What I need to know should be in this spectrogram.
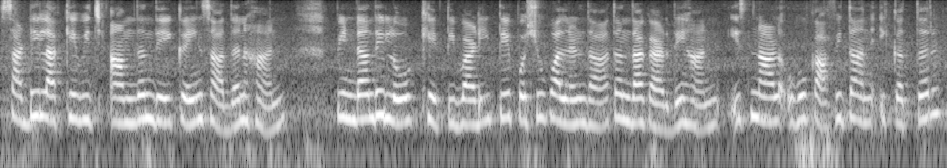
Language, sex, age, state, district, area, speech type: Punjabi, female, 18-30, Punjab, Mohali, rural, spontaneous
